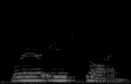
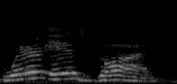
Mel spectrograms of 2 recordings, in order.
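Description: First: It is said sternly at moderate loudness. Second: It is said very loudly and sternly.

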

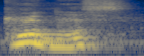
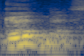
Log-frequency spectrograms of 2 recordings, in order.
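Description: First: The word is said as a surprised exclamation. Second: The word is said calmly, as a plain noun. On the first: It expresses surprise. The speaker calls it wrong. "not goodness" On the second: It names a virtue. The speaker calls it right. "it's actually goodness"

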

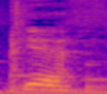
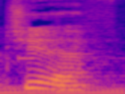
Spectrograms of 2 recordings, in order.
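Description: First: The word begins with a hard G sound. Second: The word begins with a soft J sound. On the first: The speaker calls it right. "it's pronounced GIF, because it's graphics interchange format" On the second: The speaker calls it wrong. "not GIF"

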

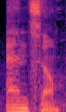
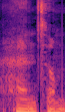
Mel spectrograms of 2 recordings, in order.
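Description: First: The word starts without an h sound. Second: The word starts with a clear h sound. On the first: "ما ينطقون حرف ال H، فيكون دائما صامت مثل" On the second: "ما يقول ha handsome زي the American accent"

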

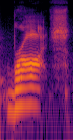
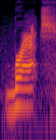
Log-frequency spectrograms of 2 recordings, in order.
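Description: First: It does not sound like the word for children. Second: It sounds like the English word for unruly children. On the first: The speaker calls it right. "I've got to say brats" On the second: The speaker calls it wrong. "I can no longer say brats"

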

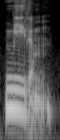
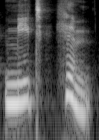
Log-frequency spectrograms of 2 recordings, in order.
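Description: First: The h is dropped and the t flapped. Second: The h in him is clearly pronounced. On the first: "이런 식으로 T를 굴려서 소리 내셔도 돼요" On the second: "meet him 이렇게 발음하지 않았죠?"

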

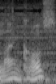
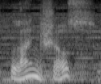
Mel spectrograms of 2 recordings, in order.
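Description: First: The middle consonant is a 'k' sound. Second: The middle consonant is a 'ch' sound. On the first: The speaker calls it wrong. "rather than Langkos" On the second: The speaker calls it right. "you are supposed to pronounce it Langchos"

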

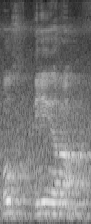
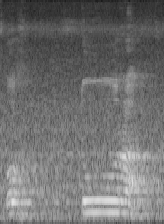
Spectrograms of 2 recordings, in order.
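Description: First: The middle vowel is a clear i sound. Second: The middle vowel is a clear u sound.

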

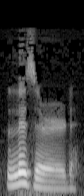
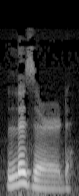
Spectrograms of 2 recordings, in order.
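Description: Both takes have the same delivery.

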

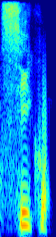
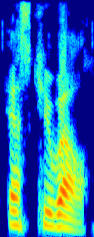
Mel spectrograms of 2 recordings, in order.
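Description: First: It is pronounced as one word, sequel. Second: It is spelled out letter by letter. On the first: It is treated as an acronym. The speaker calls it wrong. "and not SQL" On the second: It is treated as an initialism. The speaker calls it right. "I said SQL"

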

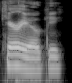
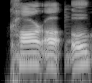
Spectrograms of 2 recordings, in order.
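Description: First: The word is said in the speaker's usual way. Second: The word is said imitating another person's pronunciation.

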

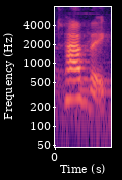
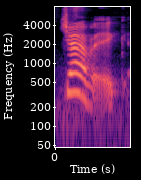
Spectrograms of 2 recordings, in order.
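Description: First: The name begins with an H sound. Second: The name begins with a J sound. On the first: The speaker calls it wrong. "I always say one moment, Havik" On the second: The speaker calls it right. "But it's Javik"

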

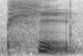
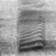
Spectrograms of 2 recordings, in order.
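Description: First: The p sound is aspirated, with a puff of air. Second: The p sound is plain, without a puff of air. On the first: "На китайский манер и вместо пи они говорят пхи" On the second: "вместо пи"

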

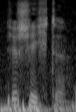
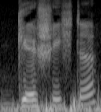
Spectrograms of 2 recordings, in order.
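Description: First: The first G is soft or barely heard. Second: The first G is pronounced strongly. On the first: The speaker calls it right. "Ihr sprecht einfach das G gar nicht so stark aus" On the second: The speaker calls it wrong. "Dann sagt ihr nicht Geschichte"

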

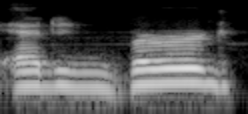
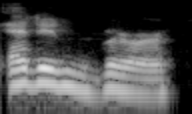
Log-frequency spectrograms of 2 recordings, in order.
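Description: First: It is said the American way, ending like 'burg'. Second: It is said the Scottish way, ending like 'borough'.

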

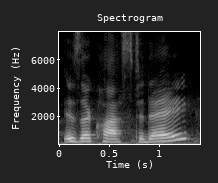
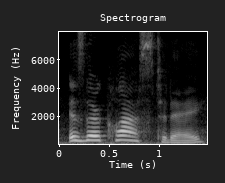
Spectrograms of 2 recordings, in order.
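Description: First: The voice goes up at the end. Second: The voice goes down at the end. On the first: This is how an American speaker asks it. "or American will go up" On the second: This is how an English speaker asks it. "And if you're English, you would say"

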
